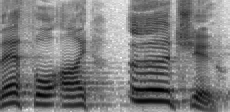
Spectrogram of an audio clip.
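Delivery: strong stress on urge you, leaning on you.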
